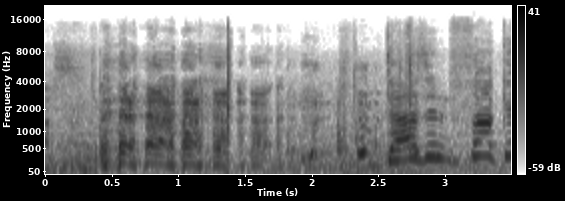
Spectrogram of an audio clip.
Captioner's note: band member laughs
